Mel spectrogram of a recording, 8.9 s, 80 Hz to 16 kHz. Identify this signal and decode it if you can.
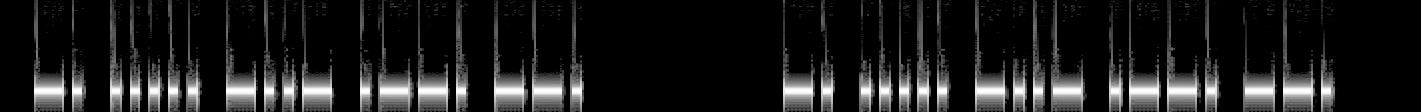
Morse code, heard as a keyed tone, about 21 wpm, 700 Hz. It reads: N5XPG N5XPG
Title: USA Call Signs - 5 Characters - Repeated 3x - 20wpm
